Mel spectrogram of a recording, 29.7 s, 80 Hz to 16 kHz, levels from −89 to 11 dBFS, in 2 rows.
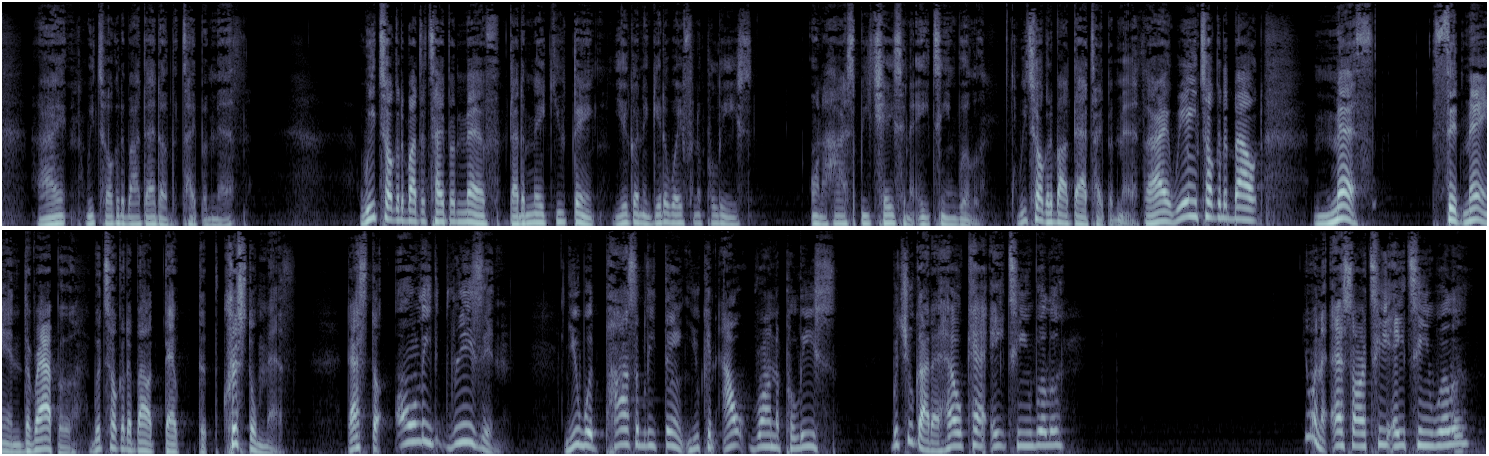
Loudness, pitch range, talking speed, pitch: -23 LUFS, 125-195 Hz, 175 wpm, 140 Hz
